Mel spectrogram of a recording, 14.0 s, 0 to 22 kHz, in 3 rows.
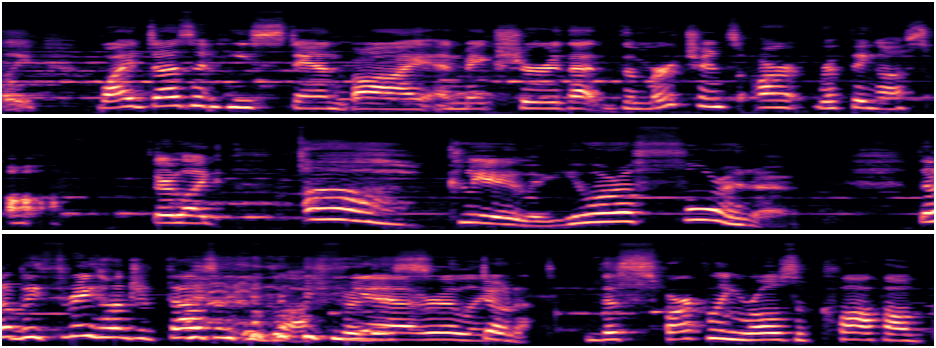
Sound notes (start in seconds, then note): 10.2 laugh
